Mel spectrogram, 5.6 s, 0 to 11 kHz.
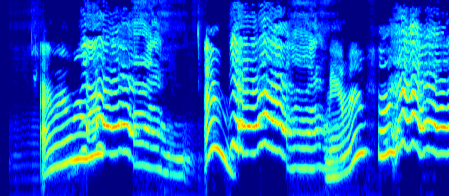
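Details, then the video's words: A 9-year-old female dog, moody after having the hair trimmed from around her eyes and nose, talks back to her owner in drawn-out, wavering howls that bend up and down in pitch, with short pauses between phrases. "Talking to ugly dogs"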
